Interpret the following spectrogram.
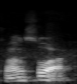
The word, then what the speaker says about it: François: Tem O-I-S, você fala O-A. Tipo, François, se escreve François, mas se pronuncia François.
